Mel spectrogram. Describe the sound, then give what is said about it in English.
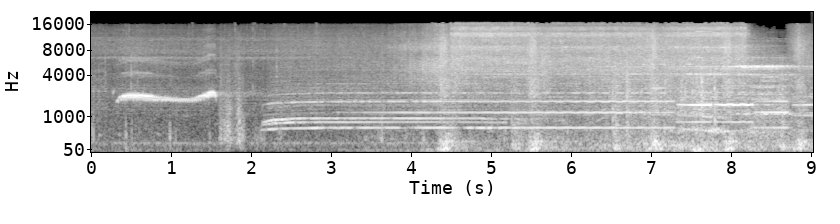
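A steam train departs from a station. A short whistle toot is followed by a long, sustained multi-tone whistle, which plays over steady hissing steam and scattered clanks and thuds. “A guard waves his flag and the train departs.”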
